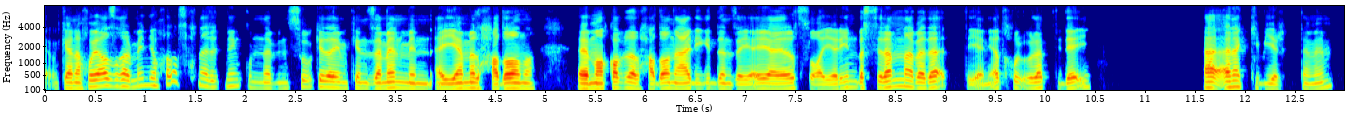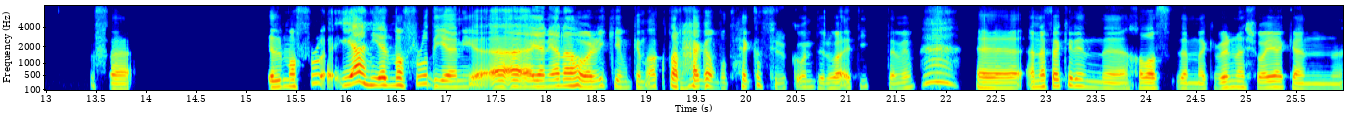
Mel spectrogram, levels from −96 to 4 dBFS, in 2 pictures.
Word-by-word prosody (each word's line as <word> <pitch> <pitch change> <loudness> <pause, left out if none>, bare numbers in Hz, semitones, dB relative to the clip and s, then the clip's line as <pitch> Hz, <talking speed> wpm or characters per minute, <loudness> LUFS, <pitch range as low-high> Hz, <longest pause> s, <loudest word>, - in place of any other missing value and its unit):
كان 140 -1 +1
أخويا 175 +7 +4
أصغر 180 -2 0
منّي 200 +4 -8
وخلاص 235 +9 -6
إحنا 195 - -7
الاتنين 180 +3 -10
كُنّا 145 -6 -9
بنسوق 135 +5 -11
كده 165 -2 +3
يمكن 145 -1 -5
زمان 140 +3 +1
من 130 -3 -4
أيام 135 +3 +3
الحضانة 135 0 +5 0.4
أ 130 -1 +10
ما 130 0 +6
قبل 150 +1 +3
الحضانة 135 +1 +3
عادي 130 0 +1
جدًا 130 0 -6
زي 120 -1 -2
أي 130 0 +3
عيال 130 +2 +3
صغيرين، 120 +6 -3
بس 145 +1 +1
لمّا 170 +3 +3
بدأت 150 +1 +2 0.2
يعني - - -5
أدخل - - -6
أولى 140 +1 -1
ابتدائي 145 - -2 1.1
أ 150 +1 +6
أنا 170 - +4
الكبير 125 -8 -7
تمام؟ 130 +7 -8 0.6
ف - - -9 1.6
المفرو 180 - -1
يعني 240 - +5
المفروض 210 +2 0
يعني 170 -1 -2
أ 170 +1 +4
أ - - +2
يعني 175 +2 +2
أنا 195 +1 +3
هاورّيكِ 175 0 +1
يمكن 160 -1 -9
أكتر 175 +1 -1
حاجة 180 0 +1
مضحكة 170 +7 -10
في - - -22
الكون 140 +5 -13
دلوقتي 145 +4 -6 0.2
تمام؟ 145 +7 -10 0.6
آآ 145 -1 -1
أنا 165 +2 -2
فاكر 185 +3 -2
إن 140 -6 -7
خلاص 140 -1 -2
لمّا 130 -2 -7
كبرنا 155 +5 -4
شوية 155 +1 -1
كان 125 -5 -8
150 Hz, 145 wpm, -22 LUFS, 135-175 Hz, 1.6 s, أ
